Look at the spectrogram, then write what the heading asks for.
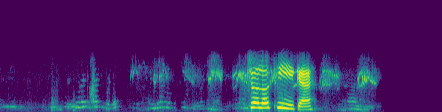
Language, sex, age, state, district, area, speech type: Dogri, female, 18-30, Jammu and Kashmir, Samba, rural, conversation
